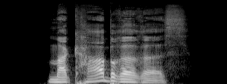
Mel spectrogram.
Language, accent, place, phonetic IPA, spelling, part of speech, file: German, Germany, Berlin, [maˈkaːbʁəʁəs], makabreres, adjective, De-makabreres.ogg
- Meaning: strong/mixed nominative/accusative neuter singular comparative degree of makaber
